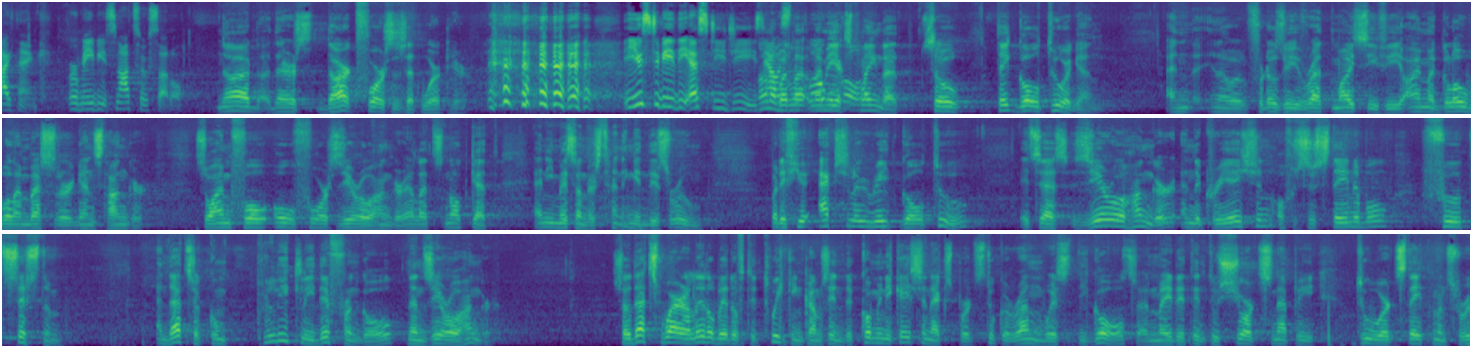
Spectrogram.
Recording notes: The best of live interviews from GreenBiz events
